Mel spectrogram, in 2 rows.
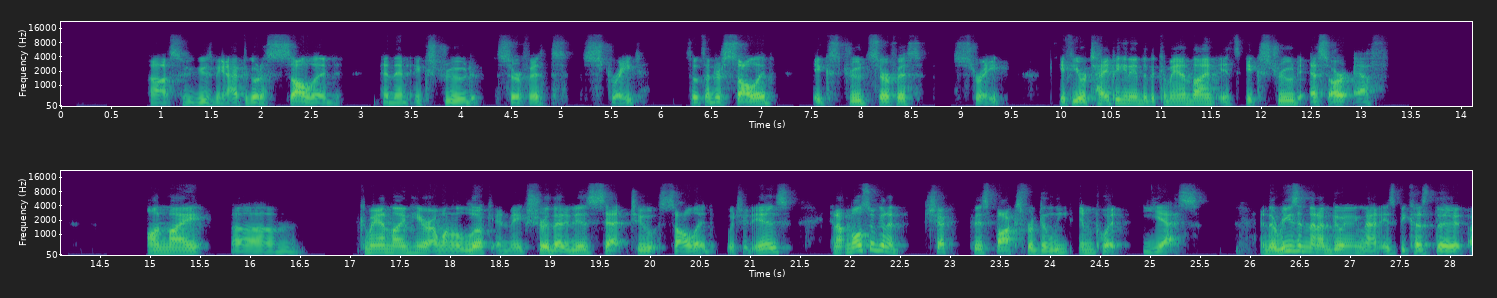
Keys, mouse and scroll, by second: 10.3-15.4 drag, 25.4 click.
